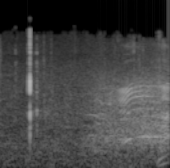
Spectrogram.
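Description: A single sharp crack of a wooden baseball bat meeting a pitched ball, about half a second in, over the steady murmur of a stadium crowd. The crowd noise begins to swell near the end as the ground ball is played.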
